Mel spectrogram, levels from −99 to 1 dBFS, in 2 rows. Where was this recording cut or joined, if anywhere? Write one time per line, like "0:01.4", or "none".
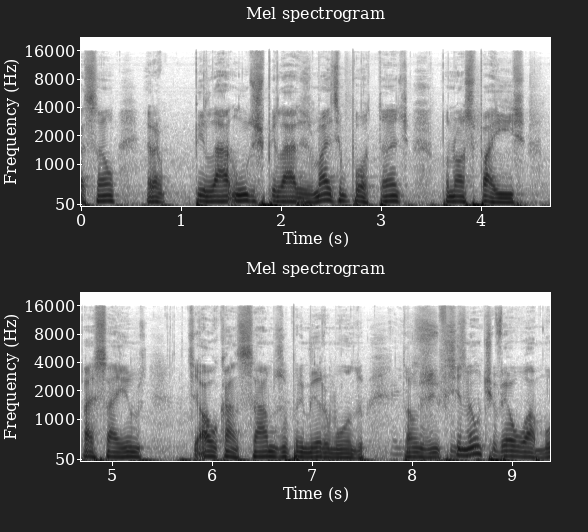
0:08.3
